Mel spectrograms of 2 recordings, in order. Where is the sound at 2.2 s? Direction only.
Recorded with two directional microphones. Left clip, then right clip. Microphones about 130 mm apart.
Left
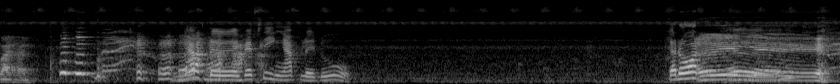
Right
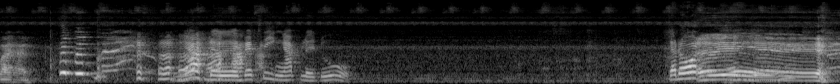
45° left (ahead or behind).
